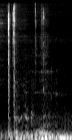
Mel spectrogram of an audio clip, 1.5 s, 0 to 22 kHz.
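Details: 2013 BMW X5 xDrive35i 3.0 after fixing a crank-no-start with no voltage at terminals 87 and 15: a brief crank, then it catches cleanly and settles into a deep, steady low rumble; normal start.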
